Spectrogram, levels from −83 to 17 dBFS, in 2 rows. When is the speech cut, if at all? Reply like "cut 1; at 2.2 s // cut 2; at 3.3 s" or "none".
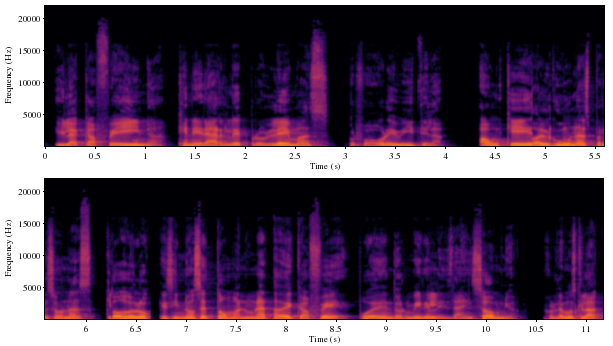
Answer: cut 1; at 1.3 s // cut 2; at 3.0 s // cut 3; at 4.9 s // cut 4; at 6.2 s // cut 5; at 6.6 s // cut 6; at 7.9 s // cut 7; at 8.7 s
